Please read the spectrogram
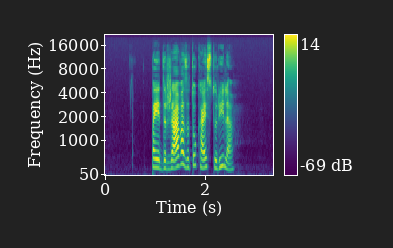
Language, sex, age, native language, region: Slovenian, female, 30-49, Slovenian, Central Slovenia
